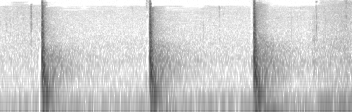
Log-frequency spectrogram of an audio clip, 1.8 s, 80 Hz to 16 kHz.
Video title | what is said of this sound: Meio Ambiente por Inteiro - Viveiros (1º/04/17) | Parece um som de madeira maciça.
